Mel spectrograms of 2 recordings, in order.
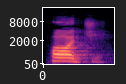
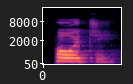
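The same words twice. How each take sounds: First: Pode with an open o, PAW-jee; Pode, open vowel POH-jee with a broad o. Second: Pode with a closed o, POH-jee; pode, closed vowel like pôde. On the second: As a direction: keep the o of pode tight and closed. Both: Shown as a demonstration. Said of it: "this mark may or may not refer to the vowel".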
